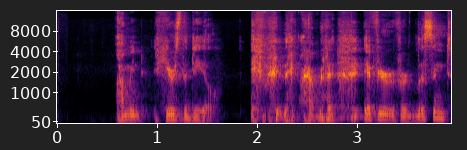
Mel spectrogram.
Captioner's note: laughs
